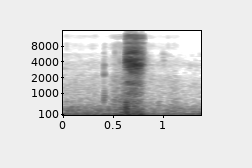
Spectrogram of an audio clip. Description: Yeahhh, not much to this video. I just wanted to get a few sneezes out so I did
